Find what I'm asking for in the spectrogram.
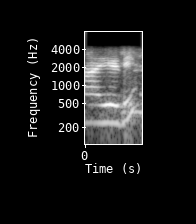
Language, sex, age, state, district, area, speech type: Kannada, female, 18-30, Karnataka, Mandya, rural, conversation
